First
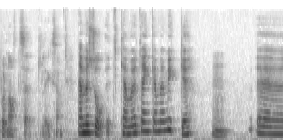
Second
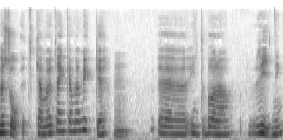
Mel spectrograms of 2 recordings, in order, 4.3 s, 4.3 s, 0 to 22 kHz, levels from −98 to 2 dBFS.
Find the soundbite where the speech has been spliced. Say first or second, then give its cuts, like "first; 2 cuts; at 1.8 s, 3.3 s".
second; 1 cut; at 1.7 s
